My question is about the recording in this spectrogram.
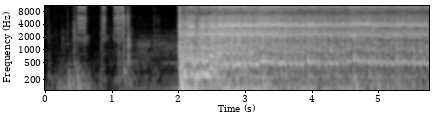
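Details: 1990s Chevy 350 5.7 V8 campervan: a couple of clicks, then steady cranking about 3.5 beats a second that never catches; crank no start from fouled spark plugs.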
